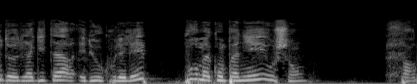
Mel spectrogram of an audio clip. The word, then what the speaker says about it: ukulélé: On peut dire ukulélé. Normalement, c'est ukulélé. – Oui, parce que c'est la vraie UK, voilà. – Ouais, normalement, c'est ukulélé, c'est la vraie prononciation.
